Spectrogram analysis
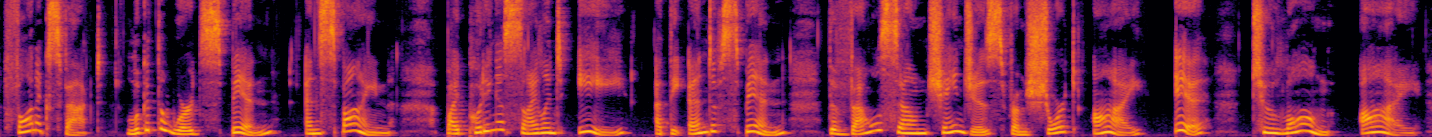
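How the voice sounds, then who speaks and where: A woman reads aloud for young children at an unhurried pace. Her voice is fairly high and swings widely in pitch. She is careful and deliberate, drawing out key sounds. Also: sing-song. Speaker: read-aloud storyteller for children. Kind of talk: scripted children's story and phonics reading.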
